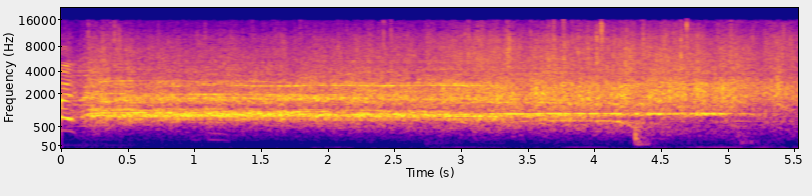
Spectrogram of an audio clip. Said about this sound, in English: Geraldine Hickey, everybody! Applause going.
